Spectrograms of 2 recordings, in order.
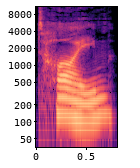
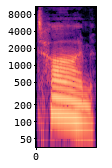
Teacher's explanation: that diphthong becomes flat · Shown in: second take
